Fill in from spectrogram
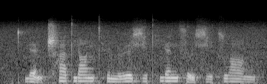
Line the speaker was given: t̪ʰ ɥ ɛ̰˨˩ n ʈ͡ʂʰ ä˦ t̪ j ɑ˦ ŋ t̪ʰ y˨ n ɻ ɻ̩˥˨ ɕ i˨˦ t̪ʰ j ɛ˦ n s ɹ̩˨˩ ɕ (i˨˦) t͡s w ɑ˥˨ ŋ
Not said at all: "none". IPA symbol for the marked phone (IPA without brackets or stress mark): i˨˦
